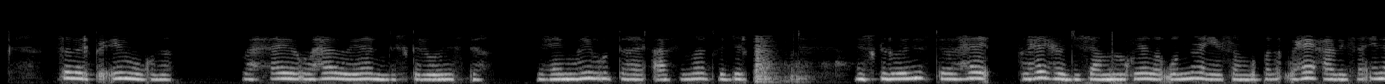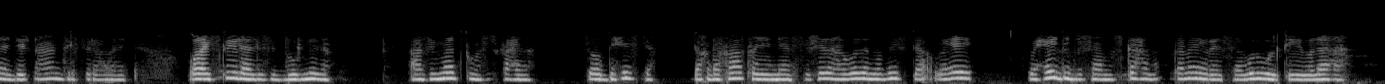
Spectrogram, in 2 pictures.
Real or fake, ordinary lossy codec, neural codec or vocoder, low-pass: fake; AAC, 16 kbps; codec, 32 kHz, 1.9 kbps, SNAC; 14.4 kHz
